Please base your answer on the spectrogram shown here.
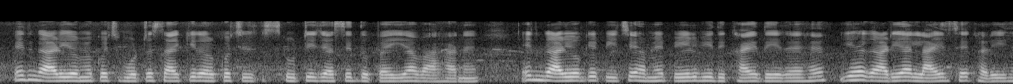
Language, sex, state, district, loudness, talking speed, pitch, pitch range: Hindi, female, Maharashtra, Solapur, -17 LUFS, 190 wpm, 165 Hz, 155-175 Hz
